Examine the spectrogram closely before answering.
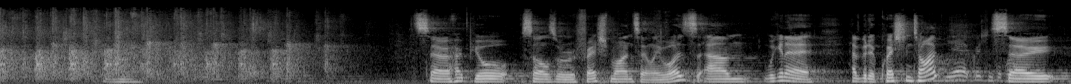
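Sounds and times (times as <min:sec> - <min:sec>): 
crowd applauding: 0:00.0 - 0:03.6
speech: 0:04.2 - 0:10.7.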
